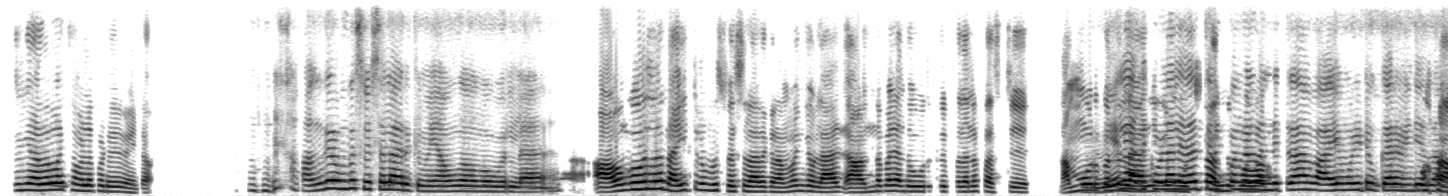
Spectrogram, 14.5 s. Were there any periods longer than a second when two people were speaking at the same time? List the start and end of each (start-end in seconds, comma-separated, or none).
10.9-12.6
